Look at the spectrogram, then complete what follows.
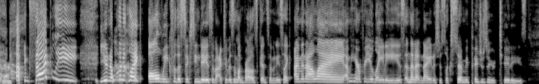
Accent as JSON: {"language": "English", "country": "Canada", "accent": "French (Quebec)", "first_language": "French", "second_language": "English", "said": "I'm French Canadian, raised Catholic, literally went to a high school in a convent"}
